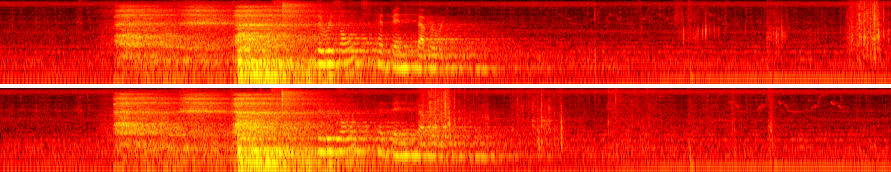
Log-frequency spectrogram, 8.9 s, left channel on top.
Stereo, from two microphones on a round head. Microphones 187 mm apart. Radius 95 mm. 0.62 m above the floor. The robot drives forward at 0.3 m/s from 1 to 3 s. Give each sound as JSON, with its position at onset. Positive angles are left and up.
{"t": 1.1, "sound": "breathing", "side_deg": -50, "distance_m": 1.9}
{"t": 3.1, "sound": "a woman speaking", "side_deg": 30, "distance_m": 0.6}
